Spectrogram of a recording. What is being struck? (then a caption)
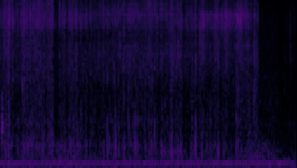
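Plastic nail brush with stiff bristles. Long nails scratch and flick the stiff plastic bristles of a small white plastic nail brush held in both hands, sometimes moving fast. The result is a continuous dry, crinkly scratching with bright rasping texture over a steady low hum.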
